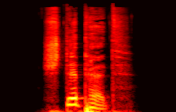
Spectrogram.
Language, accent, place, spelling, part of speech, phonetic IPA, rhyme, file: German, Germany, Berlin, stippet, verb, [ˈʃtɪpət], -ɪpət, De-stippet.ogg
- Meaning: second-person plural subjunctive I of stippen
